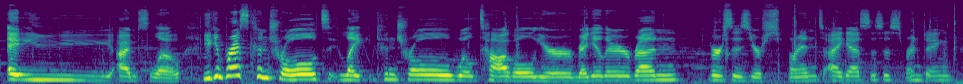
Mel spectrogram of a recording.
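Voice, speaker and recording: A woman's voice: medium pitch, slow, hardly any pauses, soft background music. A woman giving casual let's-play commentary, rambling and chatty with lots of self-correcting asides. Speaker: let's player.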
